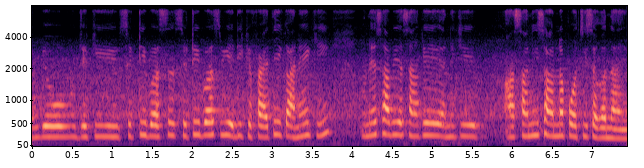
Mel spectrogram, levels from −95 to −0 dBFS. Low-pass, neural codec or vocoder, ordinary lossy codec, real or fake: 7.2 kHz; none; none; real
